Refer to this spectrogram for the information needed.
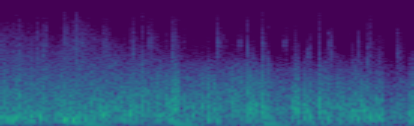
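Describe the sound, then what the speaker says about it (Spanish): Thunder rumbles low and continuous alongside steady rain pattering on a surface, a moderately loud storm bed with no speech. "aprovecha los sonidos del trueno para evocar su presencia"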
